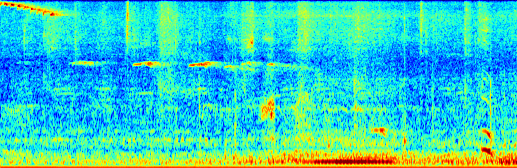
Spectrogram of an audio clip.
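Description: Outdoor ambience with faint bird calls: a high whistle sliding down at the start, then thin high notes for a couple of seconds. A low steady hum swells in about four seconds in and is the loudest thing here.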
